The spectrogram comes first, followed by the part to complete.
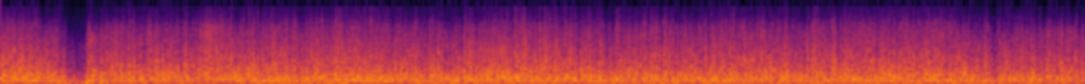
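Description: Steady wind rushing over the microphone of a moving motorcycle, mixed with road and engine noise, with a brief drop about half a second in.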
